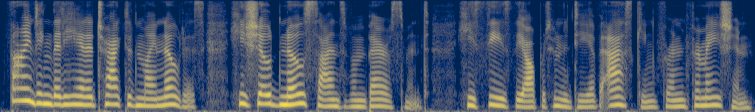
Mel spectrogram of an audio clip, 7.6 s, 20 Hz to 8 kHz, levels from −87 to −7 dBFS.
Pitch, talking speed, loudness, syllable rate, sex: 195 Hz, 160 wpm, -20 LUFS, 5.5 syllables/s, female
